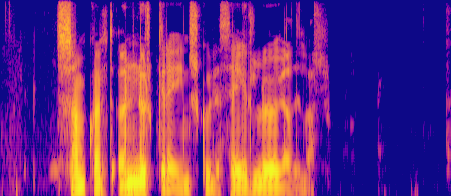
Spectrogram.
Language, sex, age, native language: Icelandic, male, 20-29, Icelandic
